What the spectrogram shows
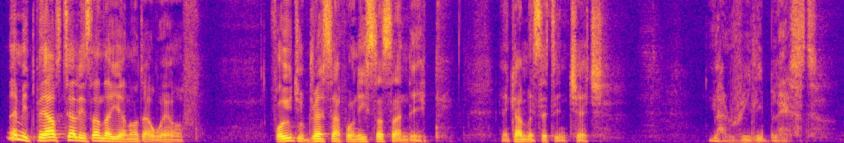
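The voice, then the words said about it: Foreign, non-local accent. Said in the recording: “I think you can tell from the way I sound, the way my voice is, that I didn't grow up from here. ... Can you tell from the way I am talking that I am not from here? I'm not from here at all.”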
